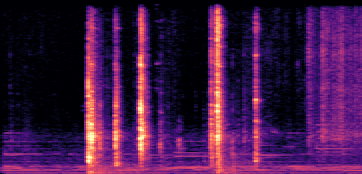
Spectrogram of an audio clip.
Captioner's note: door bang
